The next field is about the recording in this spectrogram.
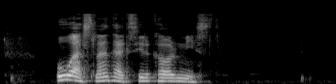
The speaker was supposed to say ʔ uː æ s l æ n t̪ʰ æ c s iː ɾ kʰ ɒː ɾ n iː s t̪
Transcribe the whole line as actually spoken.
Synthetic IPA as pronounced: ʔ uː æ s l æ n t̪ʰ æ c s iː ɾ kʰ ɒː ɾ n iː s t̪

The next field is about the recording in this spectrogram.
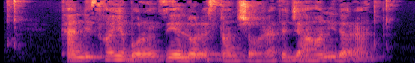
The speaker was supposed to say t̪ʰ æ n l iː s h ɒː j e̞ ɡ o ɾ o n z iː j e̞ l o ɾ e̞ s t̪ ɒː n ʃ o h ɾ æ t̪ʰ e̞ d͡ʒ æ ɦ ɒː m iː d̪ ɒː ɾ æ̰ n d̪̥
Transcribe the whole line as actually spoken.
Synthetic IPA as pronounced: t̪ʰ æ n l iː s h ɒː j e̞ b o ɾ o n z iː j e̞ l o ɾ e̞ s t̪ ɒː n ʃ o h ɾ æ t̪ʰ e̞ d͡ʒ æ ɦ ɒː n iː d̪ ɒː ɾ æ̰ n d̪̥

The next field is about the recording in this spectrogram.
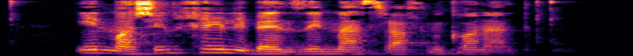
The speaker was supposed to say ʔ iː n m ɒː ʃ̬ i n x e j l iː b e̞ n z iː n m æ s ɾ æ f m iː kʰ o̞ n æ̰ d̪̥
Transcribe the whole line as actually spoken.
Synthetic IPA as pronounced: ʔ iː n m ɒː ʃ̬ i n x e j l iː b e̞ n z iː n m æ s ɾ æ f m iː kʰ o̞ n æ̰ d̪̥

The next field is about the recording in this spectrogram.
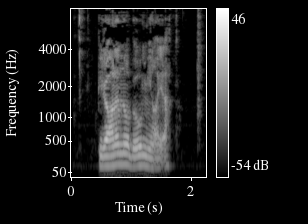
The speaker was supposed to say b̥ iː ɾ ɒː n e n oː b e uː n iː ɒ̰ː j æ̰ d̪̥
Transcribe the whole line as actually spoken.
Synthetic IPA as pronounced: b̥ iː ɾ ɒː n e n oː b e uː m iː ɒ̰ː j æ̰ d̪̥

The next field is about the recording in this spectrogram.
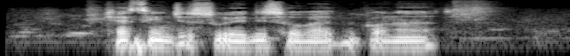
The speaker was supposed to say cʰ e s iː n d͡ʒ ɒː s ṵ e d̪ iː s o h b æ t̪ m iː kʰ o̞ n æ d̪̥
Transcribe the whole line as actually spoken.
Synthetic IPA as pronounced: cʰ æ s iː n d͡ʒ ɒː s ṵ e d̪ iː s o h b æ t̪ m iː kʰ o̞ n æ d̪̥

